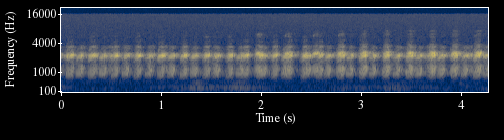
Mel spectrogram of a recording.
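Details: Mid-April night at a north-east Italian forest pond where tree frogs sing in chorus; brisk rhythmic croaks pulse about twice each second in two tonal bands, over a faint low murmur.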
